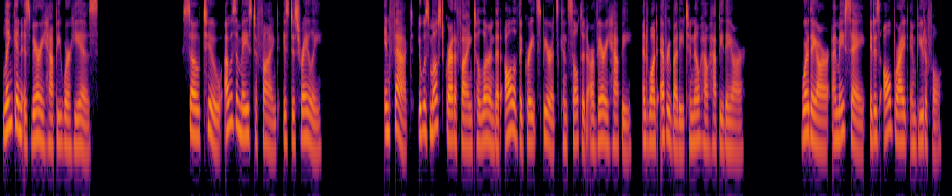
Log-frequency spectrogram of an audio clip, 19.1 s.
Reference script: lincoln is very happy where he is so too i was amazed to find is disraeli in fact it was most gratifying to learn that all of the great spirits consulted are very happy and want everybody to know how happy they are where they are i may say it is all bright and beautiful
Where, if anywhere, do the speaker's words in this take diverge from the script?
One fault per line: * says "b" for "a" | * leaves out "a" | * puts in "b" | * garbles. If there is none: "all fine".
all fine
